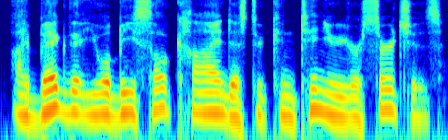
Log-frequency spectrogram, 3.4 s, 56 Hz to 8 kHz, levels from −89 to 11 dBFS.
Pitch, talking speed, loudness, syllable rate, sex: 140 Hz, 230 wpm, -20 LUFS, 5.1 syllables/s, male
